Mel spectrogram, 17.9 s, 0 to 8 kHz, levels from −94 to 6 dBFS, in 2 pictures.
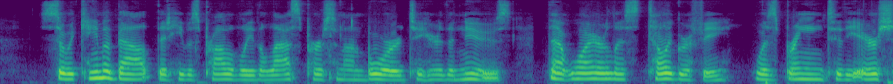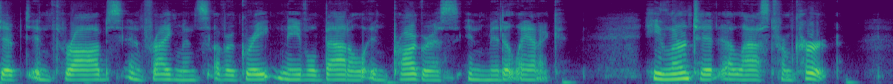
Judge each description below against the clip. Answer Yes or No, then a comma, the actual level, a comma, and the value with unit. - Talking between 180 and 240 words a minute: No, average, 155 wpm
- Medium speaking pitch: Yes, medium, 175 Hz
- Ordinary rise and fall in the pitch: No, narrow, 2.2 semitones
